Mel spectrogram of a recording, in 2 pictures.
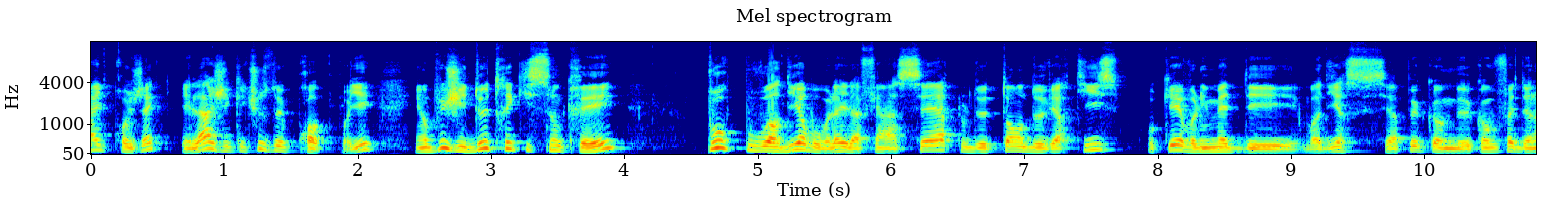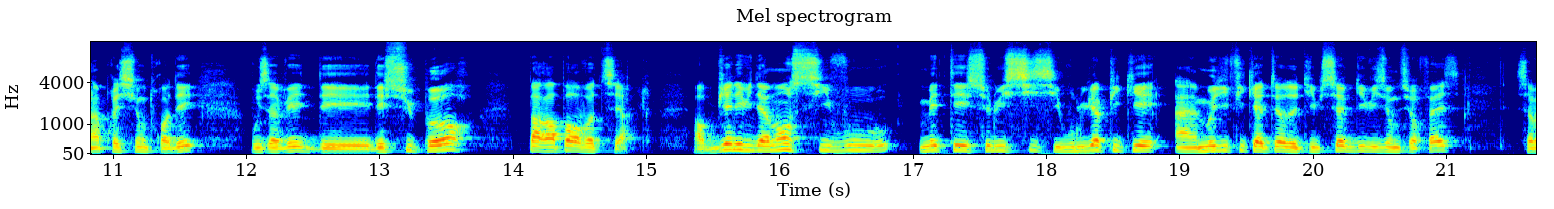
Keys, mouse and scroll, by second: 0.1 click, 0.9-2.8 middle drag, 4.2-6.1 middle drag, 16.9-18.9 middle drag.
